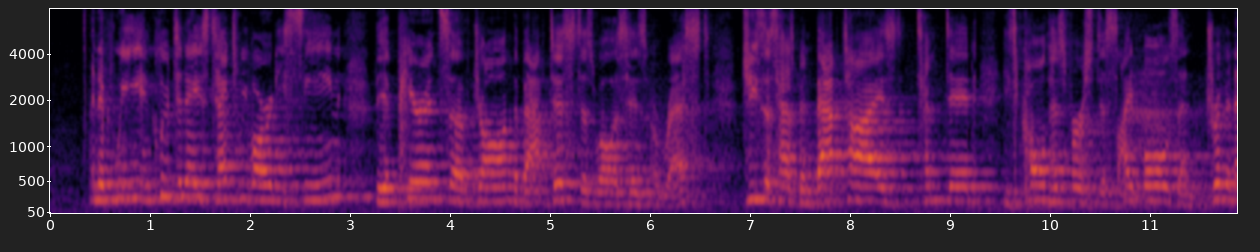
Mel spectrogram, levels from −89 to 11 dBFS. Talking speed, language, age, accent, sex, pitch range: 160 wpm, English, 40-59, American, male, 185-220 Hz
